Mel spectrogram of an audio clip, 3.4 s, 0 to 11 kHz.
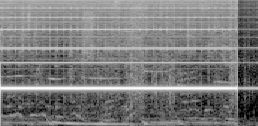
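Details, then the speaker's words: DBX 286s channel strip, faulty input stage/preamp: a steady high test tone holds about three seconds, then cuts out abruptly to near silence; intermittent signal dropout. "so four times here and here suddenly it opens or suddenly it works again let's say that way"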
